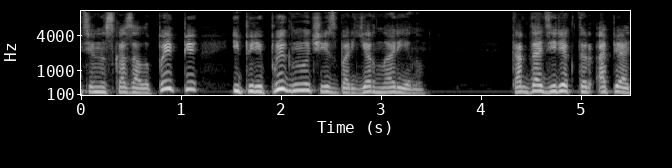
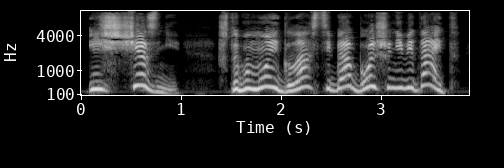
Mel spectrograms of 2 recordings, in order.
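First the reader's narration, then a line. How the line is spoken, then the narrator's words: Shouting. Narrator (Russian): закричал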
